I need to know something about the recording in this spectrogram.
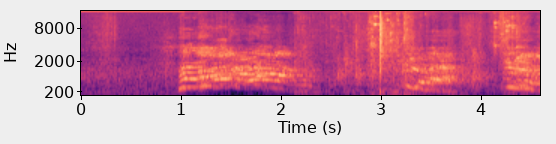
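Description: A woman shouts angrily close by.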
